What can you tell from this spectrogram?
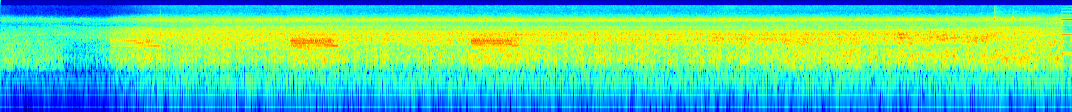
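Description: Weather alert radio receiving a noisy broadcast: a steady static hiss, with three short bursts of data tones about a second and a half apart in the first four seconds, typical of the EAS/SAME header sent before an alert.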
